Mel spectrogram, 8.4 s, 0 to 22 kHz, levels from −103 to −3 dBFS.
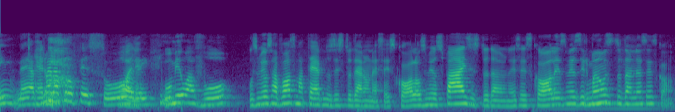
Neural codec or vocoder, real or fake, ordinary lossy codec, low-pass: none; real; none; 7.2 kHz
